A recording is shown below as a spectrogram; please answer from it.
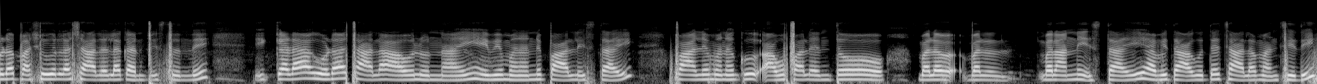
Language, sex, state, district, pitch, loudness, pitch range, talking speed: Telugu, female, Telangana, Karimnagar, 220 Hz, -11 LUFS, 210-230 Hz, 110 wpm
